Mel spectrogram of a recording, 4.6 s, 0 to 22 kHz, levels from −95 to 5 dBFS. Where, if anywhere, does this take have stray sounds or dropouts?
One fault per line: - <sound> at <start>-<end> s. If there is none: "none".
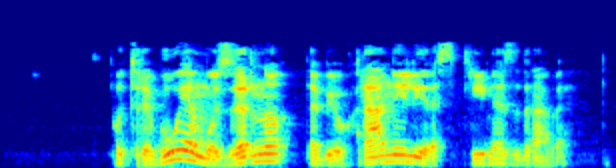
none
